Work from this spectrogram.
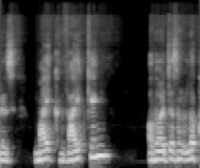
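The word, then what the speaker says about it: Meik Wiking: that some people may know his name is mike viking although it doesn't look like it's pronounced that way he's um he's from denmark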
